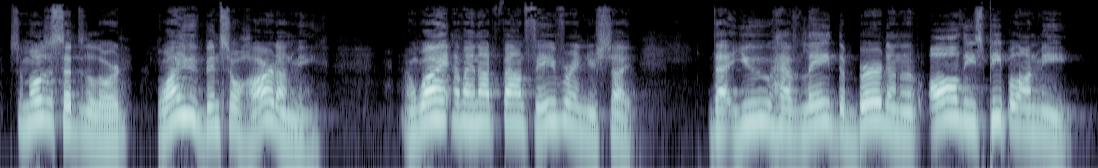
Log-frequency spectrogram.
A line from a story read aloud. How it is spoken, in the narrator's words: He says, kind of sarcastically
